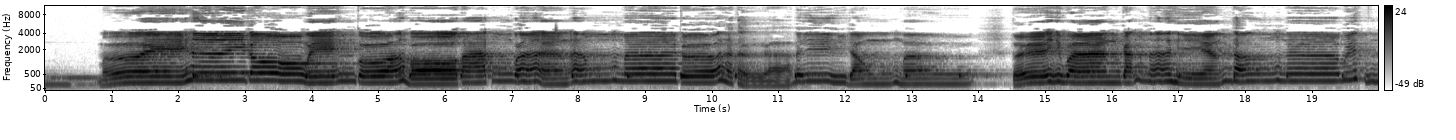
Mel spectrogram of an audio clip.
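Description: Buddhist devotional chanting: a sung chant in held, melodic notes that step and slide between pitches. It begins just under a second in, breaks off briefly about three-quarters of the way through, and resumes.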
